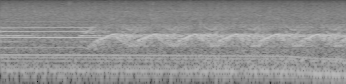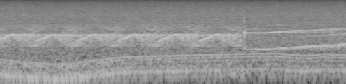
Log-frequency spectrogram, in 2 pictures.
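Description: A fire truck horn blares in a rapid pulsing pattern.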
